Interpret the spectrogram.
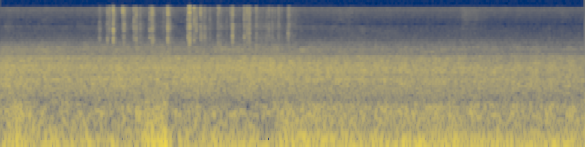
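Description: Freight train rolling along the tracks: a steady low rumble with wheel noise, swelling briefly to a low thump, with a few light clicks in the first half.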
